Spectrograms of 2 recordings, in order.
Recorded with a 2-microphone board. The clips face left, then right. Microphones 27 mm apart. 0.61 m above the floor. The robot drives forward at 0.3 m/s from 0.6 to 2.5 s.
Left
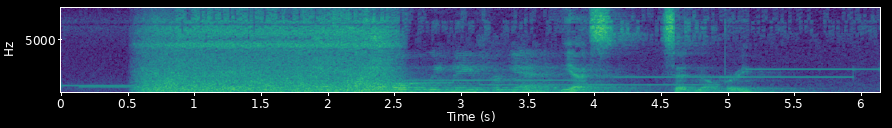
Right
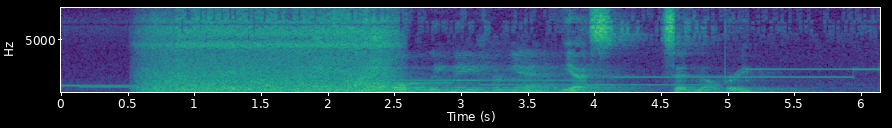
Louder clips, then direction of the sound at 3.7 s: Even; 5° right (ahead or behind).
